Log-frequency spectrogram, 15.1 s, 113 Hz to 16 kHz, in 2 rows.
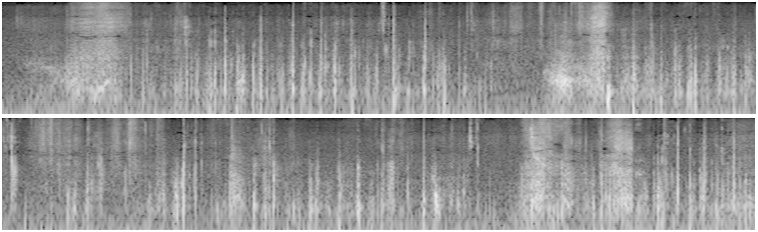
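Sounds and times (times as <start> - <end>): person chewing cake: 0.3 - 15.0.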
